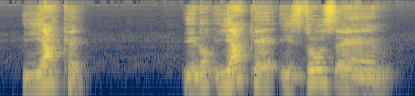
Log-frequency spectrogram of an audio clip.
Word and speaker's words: Jacke: You know, you put it Jacke, yake, yake, yake, D yake.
